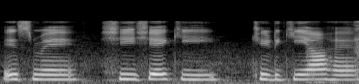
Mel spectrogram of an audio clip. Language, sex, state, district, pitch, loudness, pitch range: Hindi, female, Haryana, Rohtak, 230 Hz, -16 LUFS, 220-235 Hz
